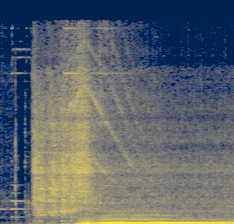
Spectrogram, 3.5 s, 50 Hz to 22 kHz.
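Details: Dodge Charger 3.6L after a fuel pump swap and erasing codes P0463 and P2068, fuel low: short crank, it fires at once and settles into a smooth, even idle with no stumble; runs healthy.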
